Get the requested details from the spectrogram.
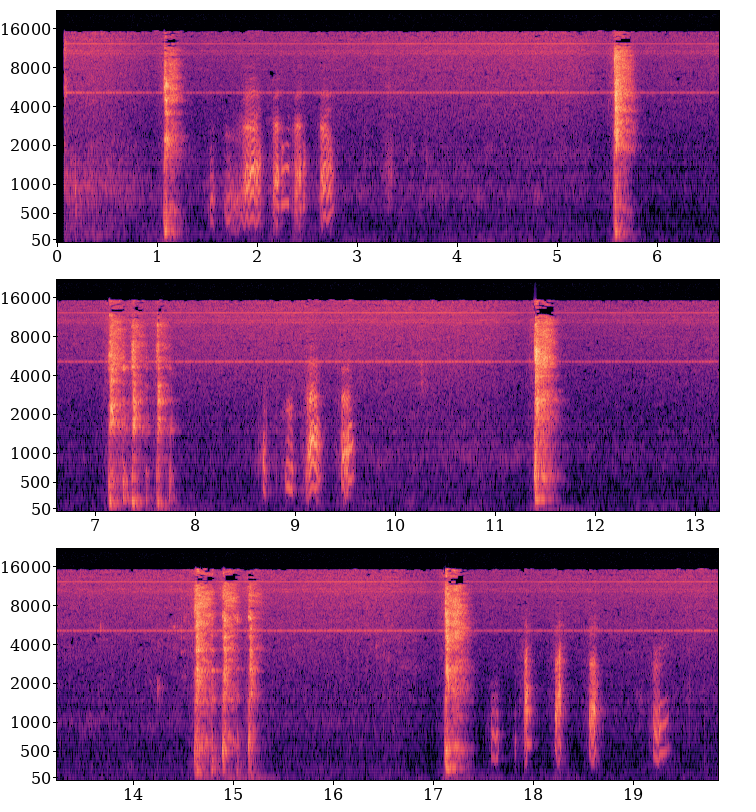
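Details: An adult gives about eight short, sharp coughs. Each cough is followed by clusters of brief, quack-like chirps from a cat. Cough with the cat answering.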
